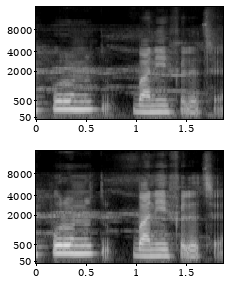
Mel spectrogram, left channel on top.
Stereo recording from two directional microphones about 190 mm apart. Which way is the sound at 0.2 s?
35° right (ahead or behind).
